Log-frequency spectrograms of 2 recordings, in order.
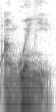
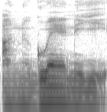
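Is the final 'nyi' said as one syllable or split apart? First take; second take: one syllable; split apart. First: The final 'nyi' is said as one syllable. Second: The final 'nyi' is split into separate sounds. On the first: The speaker calls it right. "It's one syllable" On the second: The speaker calls it wrong. "people say Angwenyi. Like it's, like you don't pronounce every letter"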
